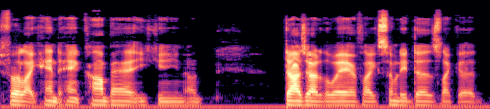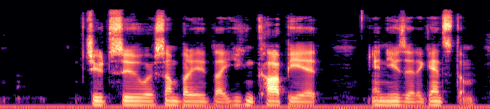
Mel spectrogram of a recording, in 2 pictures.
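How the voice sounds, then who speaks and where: A man with a very deep, low voice speaks at a fairly quick pace, his pitch swinging very widely. Long, frequent pauses break up his speech, and room echo is audible. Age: 20s. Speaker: podcast guest. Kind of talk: casual chat.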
